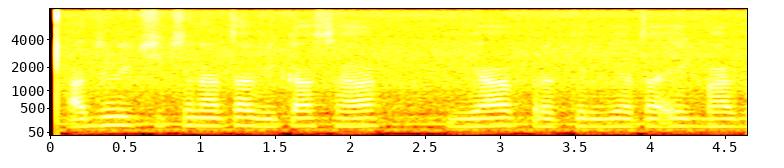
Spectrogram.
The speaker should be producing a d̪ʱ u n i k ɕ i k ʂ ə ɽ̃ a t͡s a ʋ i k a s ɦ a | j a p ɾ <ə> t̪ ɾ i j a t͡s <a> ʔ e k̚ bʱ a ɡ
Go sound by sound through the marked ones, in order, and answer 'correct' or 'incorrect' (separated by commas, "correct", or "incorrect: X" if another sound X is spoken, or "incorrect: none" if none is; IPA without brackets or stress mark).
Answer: correct, correct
